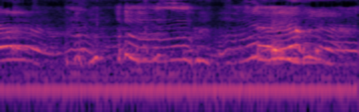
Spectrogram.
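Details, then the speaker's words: Triplet baby brothers crying while their sister sleeps: several infants crying together with wavering, high-pitched wails over a steady low room hum; ordinary infant crying. "Why are y'all crying? Why are y'all crying? She's like, let me sleep, let me sleep."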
